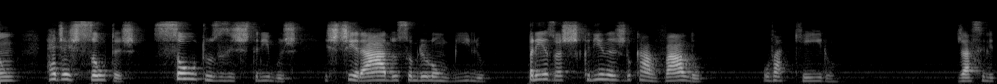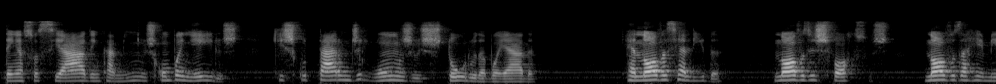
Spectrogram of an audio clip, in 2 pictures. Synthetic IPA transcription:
ɐ̃ | hɛd͡ʒɐʃsowt̪ɐʃsowt̪ʊzʊzɪʃt̪ɾibʊʃ | ɪʃt͡ʃiɾad̪ʊsobɾiulõbiʎʊ | pɾezʊɐʃkɾinɐʒd̪ʊkavalʊː | vakʰejɾʊ | ʒasɪlɪt̪ẽjɲ̃asosiad̪ʊẽkamĩɲʊːʃkõmpɐ̃ɲejɾʊs | kɪːʃkut̪aɾɐ̃w̃d͡ʒɪlõʒɪuɪʃt̪owɾʊd̪ɐbojad̪ɐ | henɔvɐsɪalid̪ɐ | nɔvʊzɪʃfɔχsʊ̥ʃ | nɔvʊzaɦem

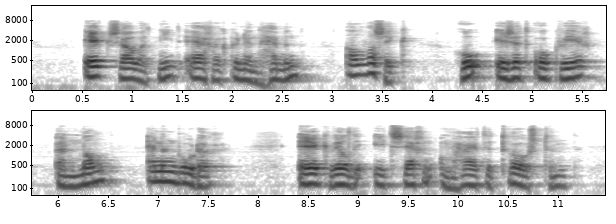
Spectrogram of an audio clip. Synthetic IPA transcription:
ɪksʌwɦətnitɛɹχəɹkɵnənhɛbən | ɑlˠʋɑsɪk | huɪs̬ɦətʰowkʋɪːɹ | ənmɑn | ɛnənbrudəɹ | ɪkʋɪlˠdəitsɛχənɔmɦaːɹtətrowstən

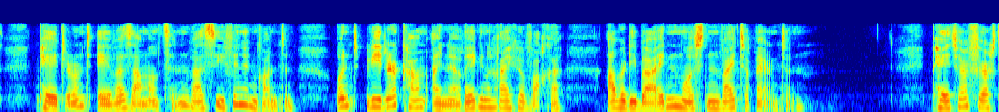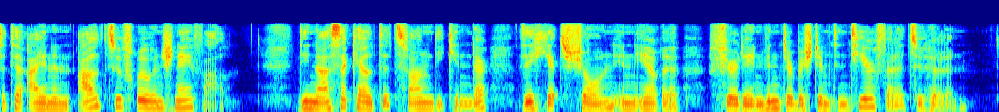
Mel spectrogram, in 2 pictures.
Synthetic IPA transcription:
pʰeːtʰə̰˞ʊntʔeːvazaml̩tʰənvasz̥iːfɪndn̩kʰɔ̰ntʰn̩ʔʊntviːdɐkʰaːmʔaɪnəʁeːɡl̩ʁaɪçəvɔ̰χə | ʔaːbɐdiːbaɪdn̩mʊstn̩vaɪtʰəʔɛ̰ɹntʰə̰n | pʰeːtə˞fʏɐçtətʰəʔa̰ɪnənʔa̰lt͡sufʁ̥yːənʃneːfa̰l | d̥iːnasəkʰɛltʰət͡sv̥aŋdḭːkʰɪndəz̥ɪçjɛt͡stʃoːnɪ̰nʔiːʁə̰fyːɐdeːnvɪntəbəʃtɪmtn̩tʰiːɐfɛ̰lət͡suɦʏ̰lə̰n

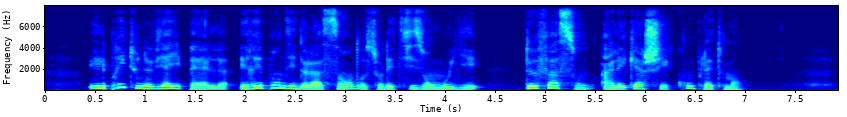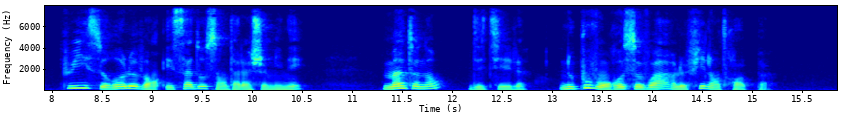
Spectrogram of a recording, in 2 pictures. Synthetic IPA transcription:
ilpχit̪ynvjɛjpɛleʁepɑ̃d̪id̪əlasɑ̃d̪ʁəsyʁlet̪ʰizɔ̃muje | d̪̥əfasɔ̃alekaʃekʰɔ̃plɛt̪mɑ̰̃ | pɥisəʁələvɑ̃ʔesad̪osɑ̃t̪alaʃəmine | mɛ̃t̪ənɑ̃ | d̪it̪ʰil | nupuvɔ̃ʁəsəvwaʁləfilɑ̃t̪χɔ̰p

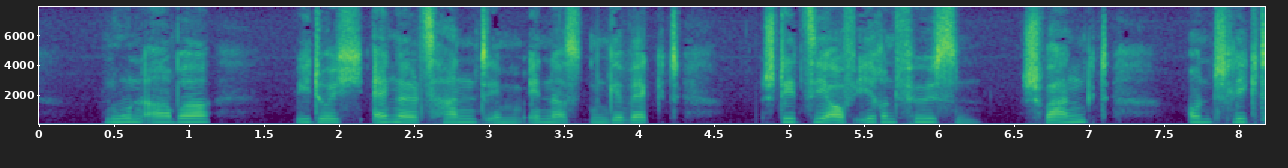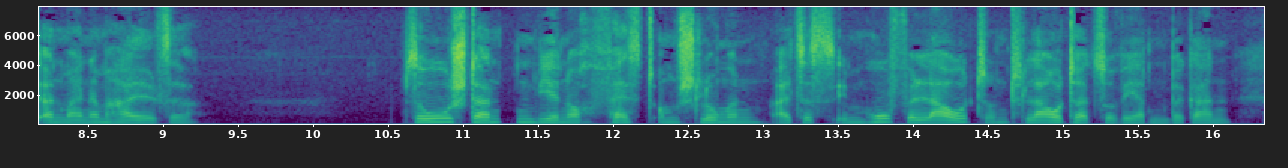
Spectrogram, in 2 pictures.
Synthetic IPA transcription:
nuːnʔa̰ːbɐ | viːdʊɐçʔɛŋl̩shantɪ̰mʔɪ̰nɐstn̩ɡəvɛkt | ʃteːtz̥iːaʊfʔḭːʁənfyːsn̩ | ʃv̥aŋkt | ʔʊntliːkta̰nmaɪnəmɦalzə | z̥oːʃtandn̩viːɐnɔχfɛstʰʊ̰mʃlʊŋənʔa̰lsɛsɪ̰mɦoːfəlaʊtʰʊ̰ntlaʊtɐt͡suveːɐdn̩bəɡan

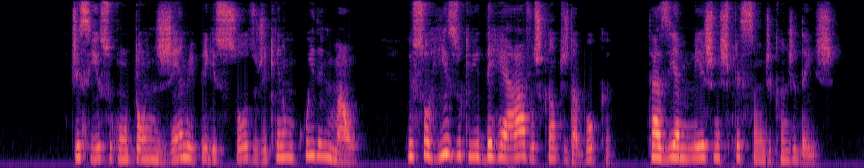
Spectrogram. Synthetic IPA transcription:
d͡ʒisɪisʊkõʊt̪õw̃ĩʒẽnʊɪpɾeɡisozʊd͡ʒɪkẽj̃nɐ̃w̃kujd̪ɐ̃ẽj̃maw | iʊsoɦizʊkɪlɪd̪eɦeavɐʊʃkɐ̃nt̪ʊʒd̪ɐbokɐ | t̪ɾaziɐːmeʒmɐeʃpɾesɐ̃w̃d͡ʒɪkɐ̃nd͡ʒid̪ejʃ

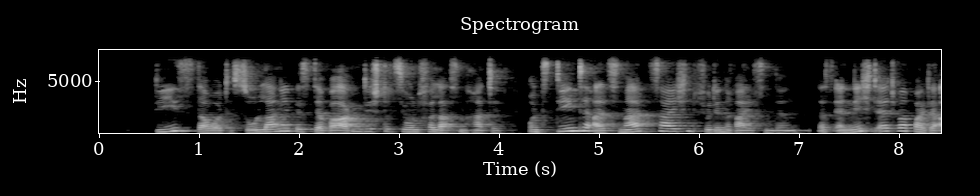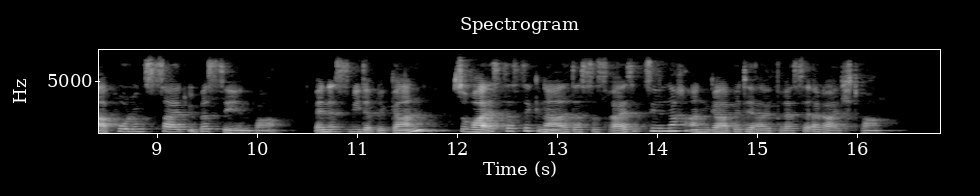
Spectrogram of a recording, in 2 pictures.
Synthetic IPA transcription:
d̥iːsd̥aʊɐtʰəz̥oːlaŋəbɪsd̥eːɐvaːɡŋ̩diːʃtat͡sjoːnfɛɐlasn̩ɦatʰə | ʔʊntd̥iːntəʔalsmaɐk̚t͡saɪçn̩fyːɐdeːnʁaɪzn̩dənd̥asʔḛːɐnɪçtʔɛtv̥aːbaɪdeːɐʔaphoːlʊŋst͡saɪtʔyːbɐzeːənvaːɐ | vɛnɛsv̥iːdɐbəɡanz̥oːvaːɐɛsd̥asz̥ɪɡnaːld̥asd̥asʁa̰ɪzət͡siːlnaːχʔanɡaːbədeːɐadʁɛsəʔɛ̰ɐʁaɪçtv̥aːɐ

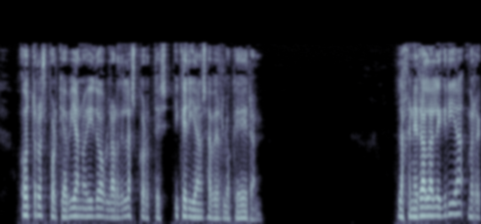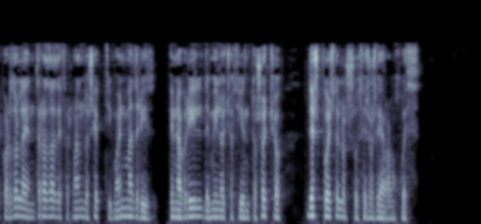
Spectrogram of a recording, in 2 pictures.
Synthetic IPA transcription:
o̞t̪ɾo̞spo̞ɾkeaβ̞iano̞iðoaβ̞laɾðe̞lasko̞ɾt̪e̞sike̞ɾiansaβ̞e̞ɾlo̞ke̞eɾa̰n | laχe̞ne̞ɾalale̞ɣɾiame̞re̞ko̞ɾðo̞laent̪ɾaðaðe̞fe̞ɾnãnd̪o̞se̞p̚t̪imo̞enmaðɾið | enaβɾild̪e̞milo̞t͡ʃo̞θje̞nt̪o̞so̞t͡ʃo̞ | d̪e̞spwe̞zðe̞lo̞sːuθe̞so̞zðeaɾaŋxwe̞θ

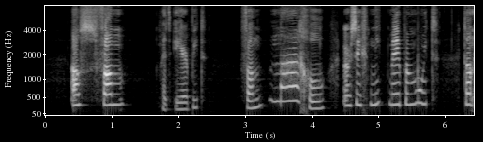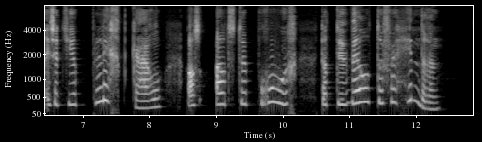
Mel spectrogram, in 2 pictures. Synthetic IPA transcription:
ʔɑlˠsfɑn | mɛtɪːɹbit | v̥ɑnːaːχəlˠ | əɹzɪχnitmejbəmujt | d̥ɑnʔɪsɦətjəplɪχtkaːrəlˠʔɑlˠs | ʔʌwtstəb̥ruːɹ | d̥ɑt̚dyʋɛlˠtəv̥əɹhɪndərən

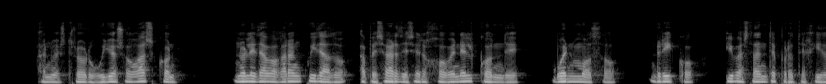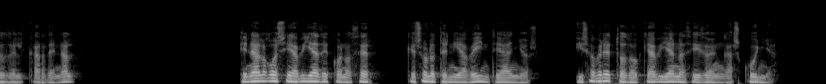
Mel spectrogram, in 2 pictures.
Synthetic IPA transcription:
anwe̞st̪ɾoːɾɣuʝo̞soɣ̞asko̞nː | o̞le̞ðaβaɣɾaŋkwiðaðo̞ape̞saɾðe̞se̞ɾxo̞β̞e̞ne̞lko̞nd̪e̞ | bwe̞nmo̞θo̞ | rriko̞ | iβast̪ant̪e̞pɾot̪e̞xiðoðe̞lkaɾðe̞nal | e̞nalɣo̞seaβiaðe̞ko̞noθe̞ɾ | ke̞so̞lo̞t̪e̞niaβe̞jnt̪e̞aɲo̞s | iso̞β̞ɾe̞t̪o̞ðo̞keaβianaθiðoe̞ŋɡaskuɲa

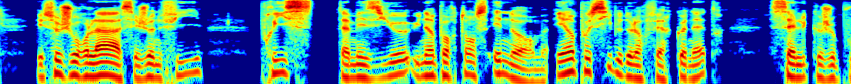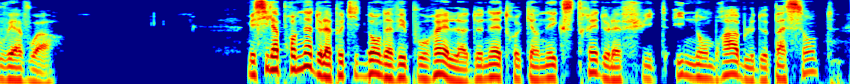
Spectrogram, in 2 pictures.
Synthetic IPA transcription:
esəʒuʁlaseʒənfij | pχis | t̪amezjøynɛ̃pɔʁt̪ɑ̃senɔʁmeɛ̃pɔsibləd̪əlœʁfɛʁkɔnɛt̪χ | sɛlkəʒəpʰuvɛavwa̰ːʁ | mɛsilapχɔmnad̪̚ːəlapət̪ʰit̪̚bɑ̃d̪avɛpʰuʁɛld̪ənɛt̪χəkɛ̃nɛkst̪χɛd̪əlafɥit̪inːɔ̃bʁabləd̪əpasɑ̃t̪

